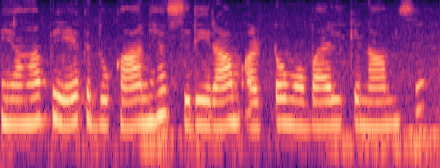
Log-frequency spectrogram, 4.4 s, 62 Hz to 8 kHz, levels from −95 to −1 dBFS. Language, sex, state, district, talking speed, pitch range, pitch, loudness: Hindi, female, Jharkhand, Palamu, 135 wpm, 215-235 Hz, 225 Hz, -15 LUFS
